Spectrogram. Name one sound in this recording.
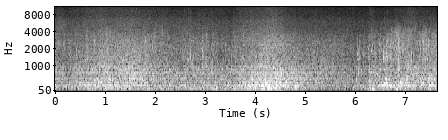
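Wind gusts loudly across open water.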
